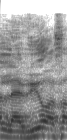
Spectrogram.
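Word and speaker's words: levo: याचा लेव्हिओचा खरा उच्चार लिओ आहे, परंतु स्पेलिंगच्या दृष्टीने जर का बघायचं झालं तर आपण त्याला लेव्हिओ असा उच्चार केला तरी काही प्रॉब्लेम येणार नाही.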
